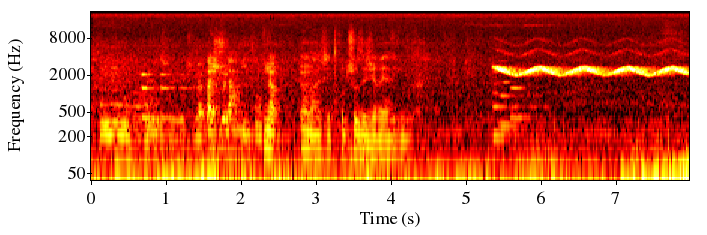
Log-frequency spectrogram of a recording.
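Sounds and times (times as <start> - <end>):
speech: 1.5 - 4.4
shrill wavering electronic alarm tone: 5.3 - 7.9.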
